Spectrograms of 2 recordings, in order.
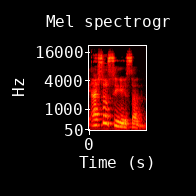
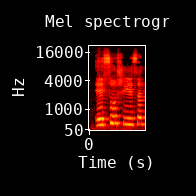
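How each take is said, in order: First: एसोसिएशन starting on an open "a", as in "cat"; English pronunciation. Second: एसोसिएशन starting on a closed "ay"; spelling pronunciation. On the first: Teacher giving the spoken form, open "ae" opening on एसोसिएशन. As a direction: open the first vowel of एसोसिएशन. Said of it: "लेकिन इसे एक्ट बोलते हैं". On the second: Teacher showing what not to say, closed "ay" opening on एसोसिएशन. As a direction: say एसोसिएशन with letter-name A at the start, pitched higher. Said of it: "नहीं". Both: Shown as a demonstration.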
